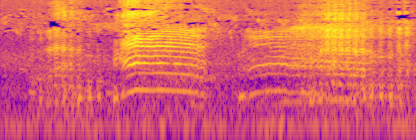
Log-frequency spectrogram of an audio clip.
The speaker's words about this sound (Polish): właściciel owieczek, które tutaj w arkadyjskim ogrodzie zamieszkały, idą do nas. Najbardziej aktywne są bardzo wcześnie rano, późno wieczorem, wtedy się pasą. W ciągu dnia jak zgłodnieją albo gdzieś cień jest, niechętnie przebywają na słońcu.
